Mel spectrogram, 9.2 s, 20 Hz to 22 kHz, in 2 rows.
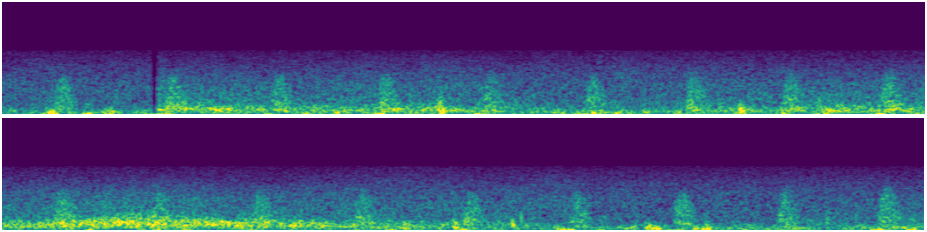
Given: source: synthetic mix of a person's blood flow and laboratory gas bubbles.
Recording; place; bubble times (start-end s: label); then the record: Doppler ultrasound of blood flow; subclavian vein
7.14-7.25 s: bubbles
8.66-8.77 s: bubbles
From the record:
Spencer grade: 2 (many but less than half of the cardiac periods contain bubble signals, singularly or in groups); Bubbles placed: anywhere in the cardiac cycle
